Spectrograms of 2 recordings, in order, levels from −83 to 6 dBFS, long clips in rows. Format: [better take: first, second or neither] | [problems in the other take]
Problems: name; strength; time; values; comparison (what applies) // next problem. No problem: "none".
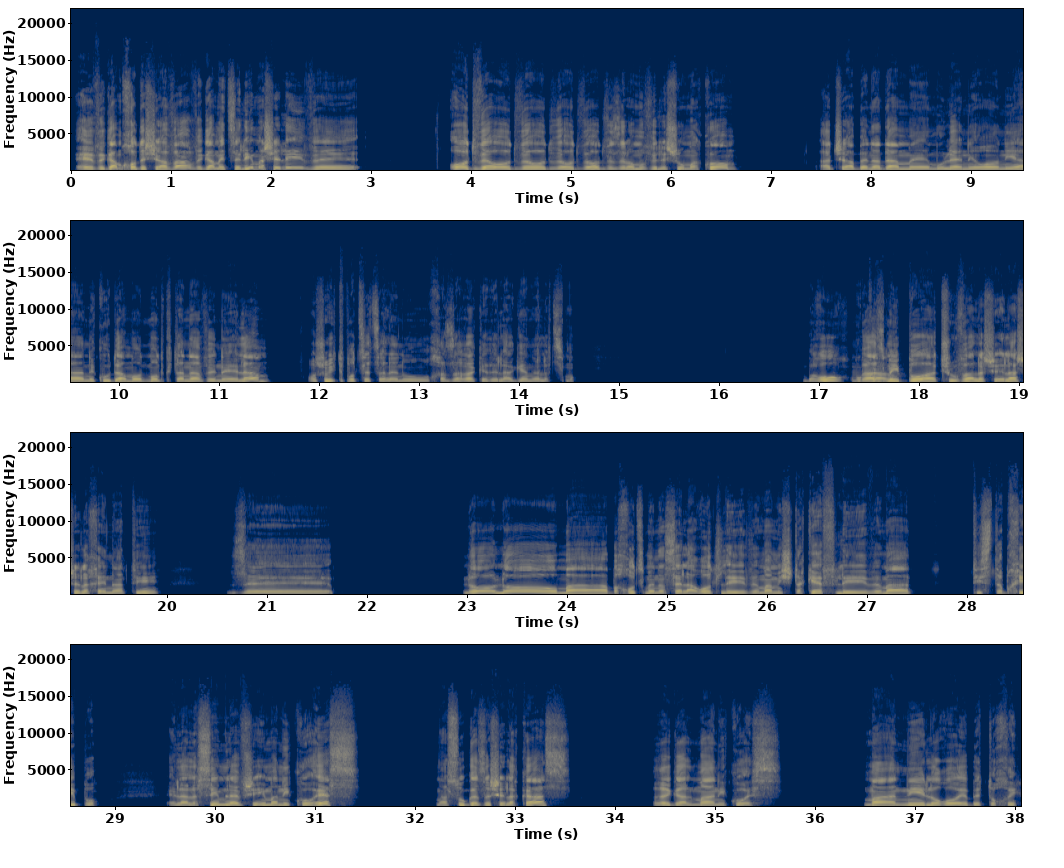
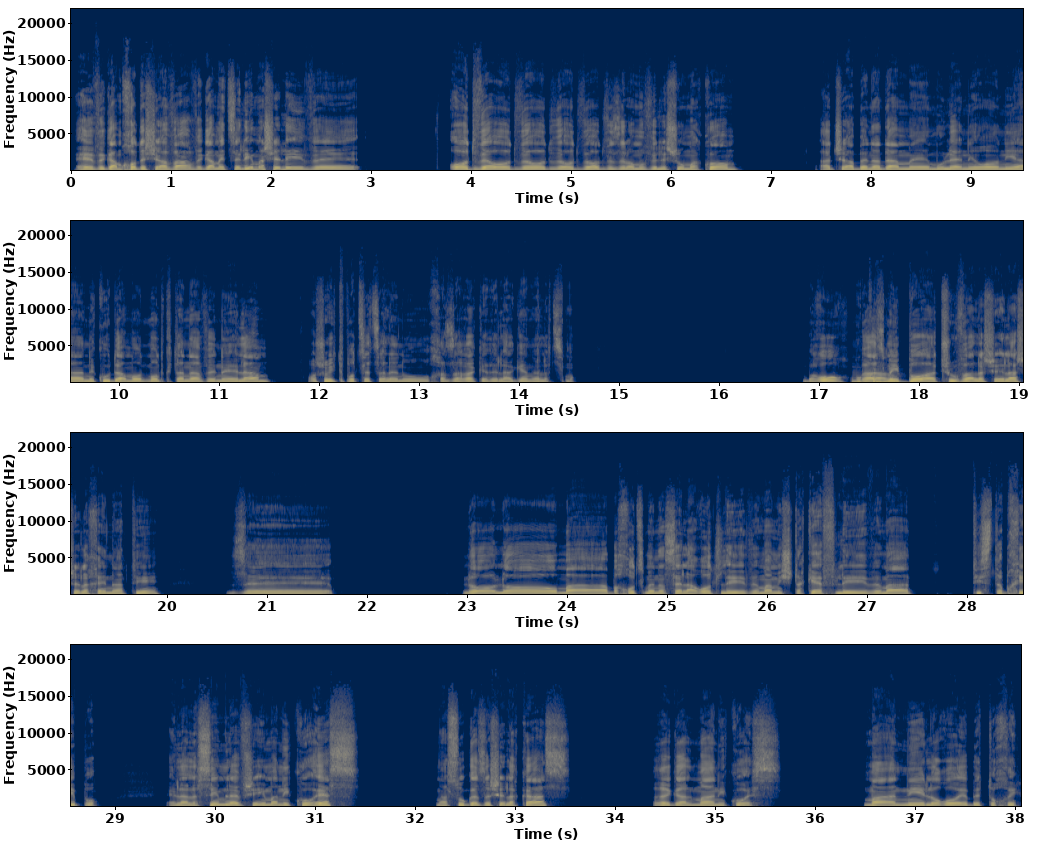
second | thin; very slightly; fading below 250 Hz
